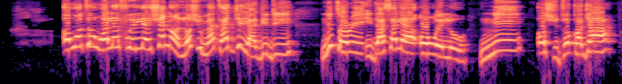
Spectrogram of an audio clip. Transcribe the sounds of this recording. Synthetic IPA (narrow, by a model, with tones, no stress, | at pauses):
ɔ˦wɔ˦to˦wɔ˦˧le˦fũ˦i˧le˦i˧ʃɛ˦nã˦˨lo˨˦ʃu˦˨mɛ̃˨˦ta˨˦d͡ʒe˦˨ja˨ɡĩ˧di˧ | nĩ˨˦to˧ɾi˦i˨da˧ʃɛ˦lɛ˦˨o˧wũ˧e˨lo˨ | nĩ˦ | o˧ʃu˨to˨˦kɔ˧d͡ʒa˦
